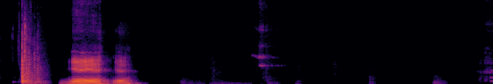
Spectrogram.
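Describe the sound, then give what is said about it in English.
A door is pulled open to let a fly out: a sharp clunk of the latch, then a loud, brief creak of the hinges. Faint shuffles and small taps follow in otherwise quiet surroundings. “I'm going to open the door, see if he flies out.”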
